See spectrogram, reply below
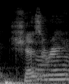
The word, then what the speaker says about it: Cesare: Cesare, mm-hmm.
